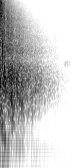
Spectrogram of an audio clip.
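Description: A single gunshot in a dramatic confrontation: one sharp, loud, full-bodied blast whose noisy tail decays over about a second before silence.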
